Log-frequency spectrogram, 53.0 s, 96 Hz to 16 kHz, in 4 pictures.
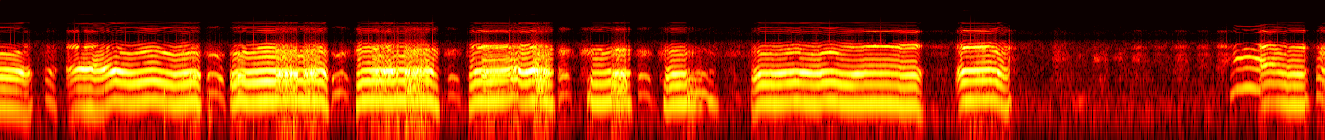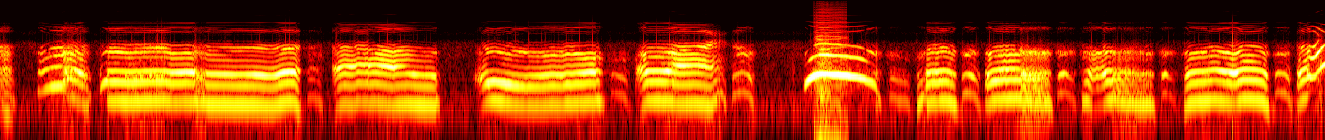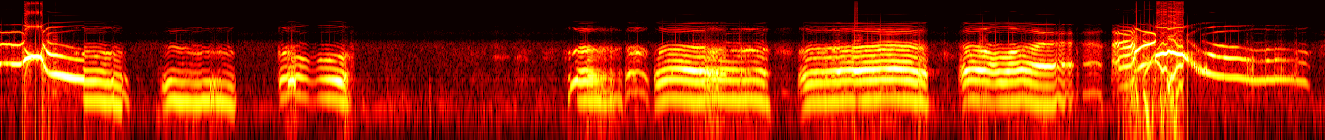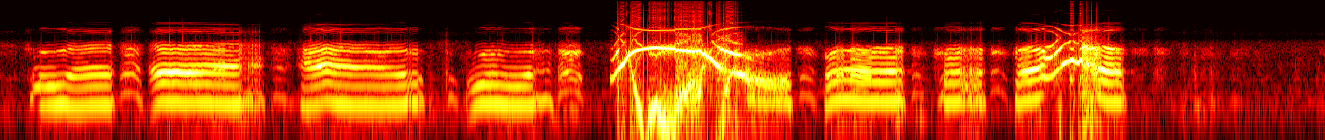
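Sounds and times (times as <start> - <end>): baby crying: 0.0 - 10.2, 12.3 - 20.6, 21.3 - 30.0, 32.2 - 51.0
baby squealing: 21.3 - 22.0, 26.2 - 27.3, 36.4 - 39.6, 45.9 - 47.6, 49.9 - 51.0
baby vocalizing: 40.2 - 45.4.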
